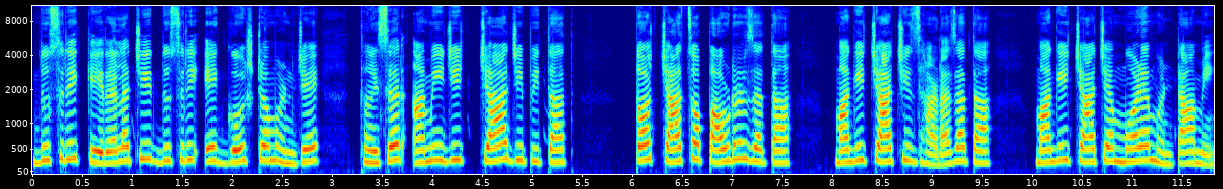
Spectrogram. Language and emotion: Goan Konkani, neutral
